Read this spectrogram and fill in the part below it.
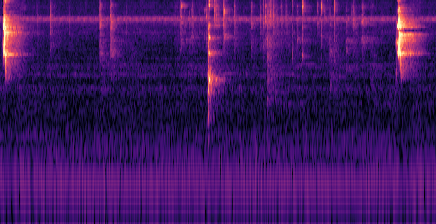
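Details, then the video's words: A pair of African grey parrots at bedtime at night give three harsh, loud squawks about four seconds apart, with soft chatter and a low indoor hum between them. "African grey parrot couple night time sounds"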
